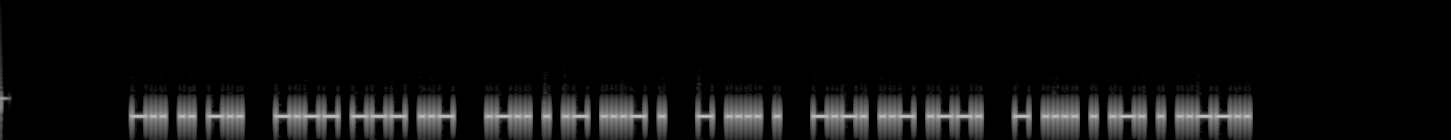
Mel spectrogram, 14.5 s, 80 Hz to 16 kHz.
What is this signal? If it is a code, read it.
Morse code, heard as a keyed tone, about 25 wpm, 700 Hz. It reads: DID YOU LEAVE THE CUP THERE?
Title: Sentences from Top 1600 Words 25wpm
